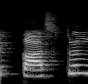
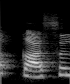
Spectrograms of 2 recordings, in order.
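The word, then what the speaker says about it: castle: नहीं बोल रहा है तो यहां पे कास्टल नहीं होता कासल होता है यहां पे ब्रिस्टल नहीं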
